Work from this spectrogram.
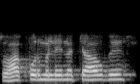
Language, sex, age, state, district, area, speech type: Hindi, male, 18-30, Madhya Pradesh, Hoshangabad, urban, conversation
